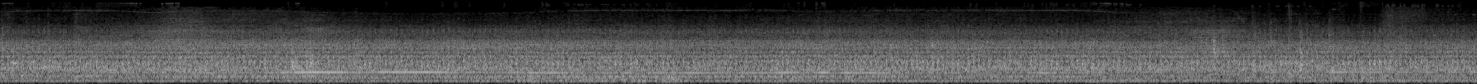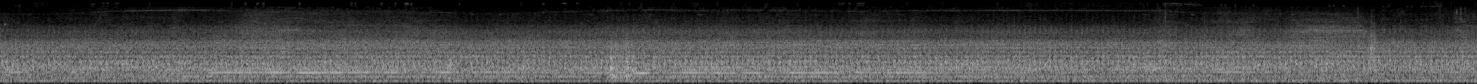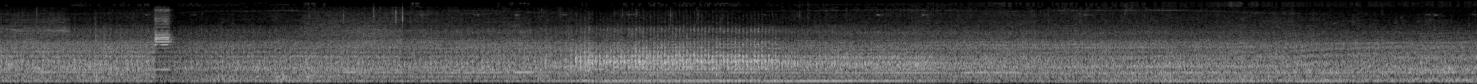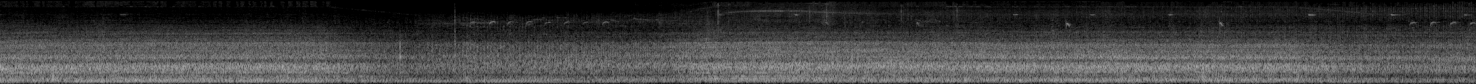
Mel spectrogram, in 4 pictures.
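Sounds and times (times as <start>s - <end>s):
heavy diesel machinery running: 0.0s - 59.0s.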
